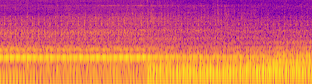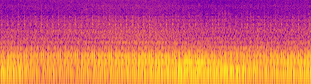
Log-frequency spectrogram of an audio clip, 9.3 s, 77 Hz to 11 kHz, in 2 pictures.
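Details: 2013 Chevy Volt with P0101, poor mileage, power loss above 70 mph and engine shutdowns; MAF replacement by the dealer, new plugs and coil pack did not fix it: uneven, lumpy idle beating about four per second with a shaky drone, like a misfire.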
